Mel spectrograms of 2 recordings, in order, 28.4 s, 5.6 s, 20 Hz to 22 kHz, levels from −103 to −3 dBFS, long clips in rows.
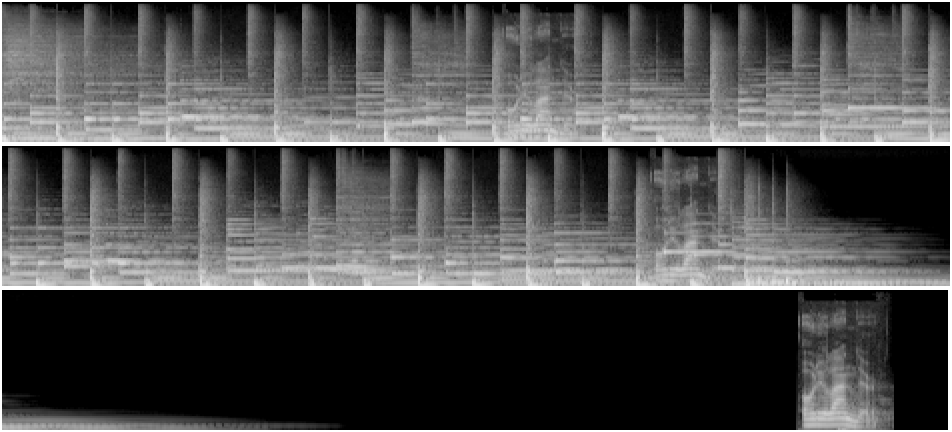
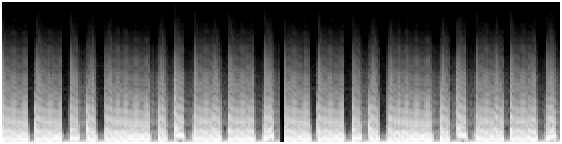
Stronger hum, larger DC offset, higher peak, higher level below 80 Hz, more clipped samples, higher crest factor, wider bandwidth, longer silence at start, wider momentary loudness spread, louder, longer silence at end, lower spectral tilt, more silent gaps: neither; second, under 0.1% vs 1%; second, -4 dBFS vs 0 dBFS; second, -30 dBFS vs -14 dBFS; neither; first, 22 dB vs 8 dB; first, over 20 kHz vs 3.8 kHz; about the same, 0 s vs 0 s; first, 9 LU vs 2 LU; second, -25 LUFS vs -11 LUFS; first, 0.7 s vs 0 s; second, -6.5 dB/octave vs -12 dB/octave; first, 22.45-26.91 s vs 2.78-2.82 s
